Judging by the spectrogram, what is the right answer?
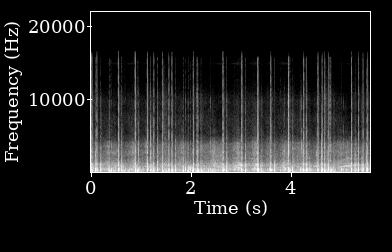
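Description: Fireworks going off in a display: a dense, rapid run of bangs and crackles, several reports a second without a pause.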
